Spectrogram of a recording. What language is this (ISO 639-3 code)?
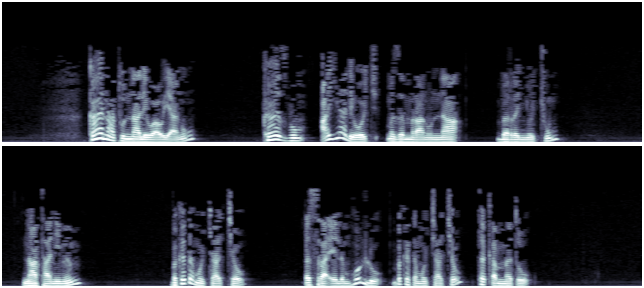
amh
